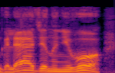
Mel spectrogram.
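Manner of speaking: ordinary delivery, nothing marked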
